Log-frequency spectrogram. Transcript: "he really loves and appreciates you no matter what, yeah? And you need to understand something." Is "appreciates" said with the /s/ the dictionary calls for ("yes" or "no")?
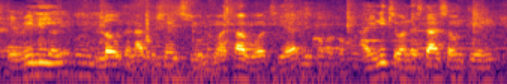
no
